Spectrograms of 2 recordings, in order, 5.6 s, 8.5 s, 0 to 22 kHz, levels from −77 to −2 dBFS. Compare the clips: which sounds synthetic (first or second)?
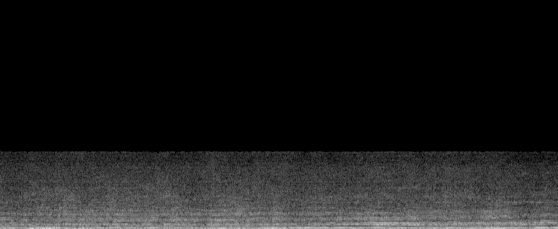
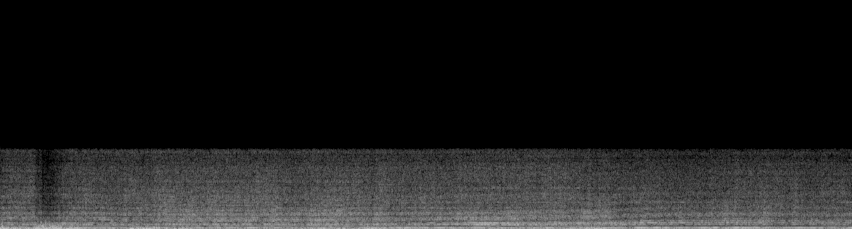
first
